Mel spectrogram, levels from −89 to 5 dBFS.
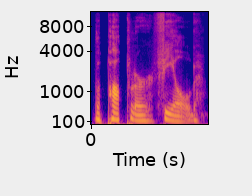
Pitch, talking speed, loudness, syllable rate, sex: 130 Hz, 125 wpm, -21 LUFS, 3.3 syllables/s, male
